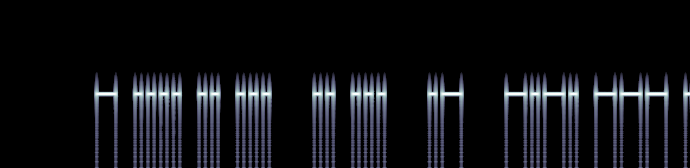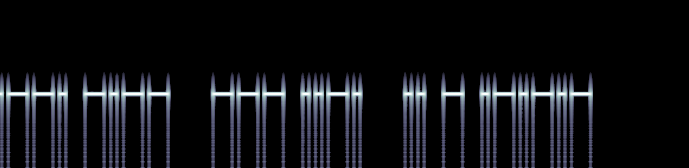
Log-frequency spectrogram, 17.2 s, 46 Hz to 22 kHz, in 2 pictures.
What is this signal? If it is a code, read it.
Morse code, heard as a keyed tone, about 15 wpm, 700 Hz. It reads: THIS IS A COPY OF IT.
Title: Sentences from Top 1400 Words 15wpm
